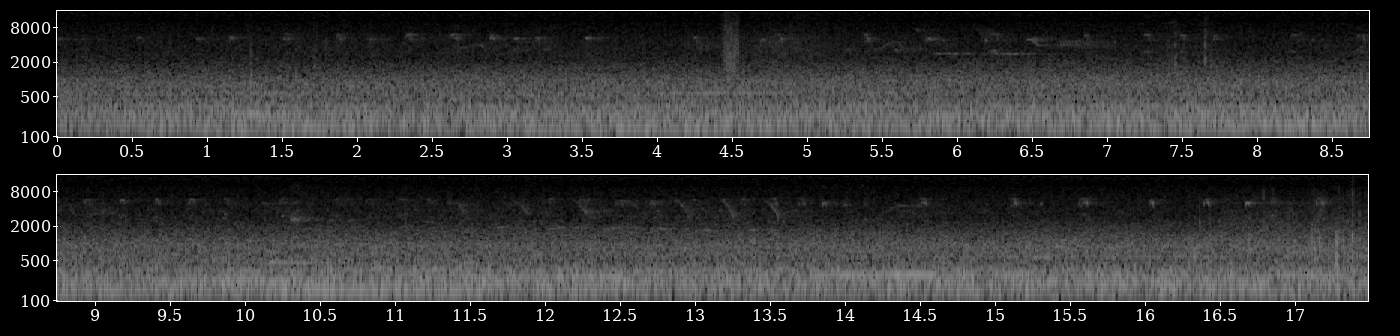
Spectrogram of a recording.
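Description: Faint woodland ambience: small birds chirping again and again, high and short, over a steady low background noise, with a single brief click about four and a half seconds in.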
